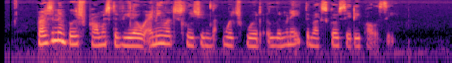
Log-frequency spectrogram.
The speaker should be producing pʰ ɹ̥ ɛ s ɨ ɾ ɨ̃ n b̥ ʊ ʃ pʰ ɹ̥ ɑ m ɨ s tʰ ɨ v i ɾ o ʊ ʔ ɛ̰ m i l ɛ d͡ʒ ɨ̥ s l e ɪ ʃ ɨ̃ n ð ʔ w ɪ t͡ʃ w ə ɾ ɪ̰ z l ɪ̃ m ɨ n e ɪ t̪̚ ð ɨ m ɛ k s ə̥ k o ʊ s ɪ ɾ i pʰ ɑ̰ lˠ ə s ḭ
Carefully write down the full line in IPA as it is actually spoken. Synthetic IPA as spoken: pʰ ɹ̥ ɛ z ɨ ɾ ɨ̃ n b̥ ʊ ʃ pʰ ɹ̥ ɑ m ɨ s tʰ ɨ v i ɾ o ʊ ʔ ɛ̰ n i l ɛ d͡ʒ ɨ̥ s l e ɪ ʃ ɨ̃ n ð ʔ w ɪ t͡ʃ w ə ɾ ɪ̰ l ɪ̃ m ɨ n e ɪ t̪̚ ð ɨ m ɛ k s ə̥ k o ʊ s ɪ ɾ i pʰ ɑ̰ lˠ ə s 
